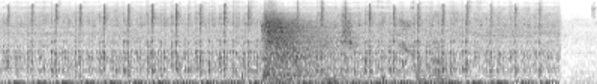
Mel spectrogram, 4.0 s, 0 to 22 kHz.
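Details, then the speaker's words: Mercedes E300 with the M264 engine, check-engine light on and a fault code pointing to an injector, shaking badly. Uneven exhaust beat at idle with a regular stumble; live data shows a cylinder 2 misfire, later traced to a cylinder-head valve guide issue. "电脑读数据流发现，二缸工作不平稳，二缸失火。"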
